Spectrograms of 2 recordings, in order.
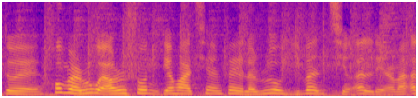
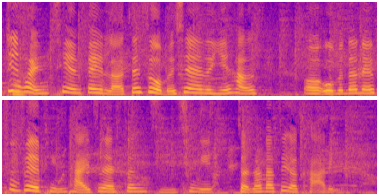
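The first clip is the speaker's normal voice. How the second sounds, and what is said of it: Put-on southern Chinese accent. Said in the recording (Chinese): “唰转到一个南方口音”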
